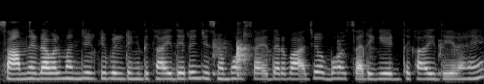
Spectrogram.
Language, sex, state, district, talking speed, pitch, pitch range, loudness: Hindi, female, Uttar Pradesh, Jalaun, 235 wpm, 265 Hz, 255-270 Hz, -19 LUFS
